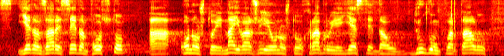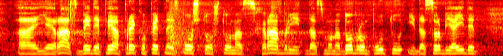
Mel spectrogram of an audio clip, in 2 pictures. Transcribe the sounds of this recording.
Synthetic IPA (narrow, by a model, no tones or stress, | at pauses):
jed̪anzaːɾesːed̪ampo̞st̪o̞ | ao̞no̞ːʃt̪o̞jenajʋaʒnijeo̞no̞ːʃt̪o̞ːxɾabɾuje̞jest̪ed̪aud̪ɾuɡomkʋaɾt̪aːlˠu | jeɾaːst̪bed̪epeapɾe̞ko̞pe̞t̪nɛest̪̚po̞st̪o̞ʃt̪o̞nasxɾabɾid̪asmo̞nad̪o̞bɾompuːt̪uid̪asr̩bijaid̪e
